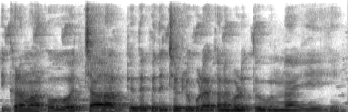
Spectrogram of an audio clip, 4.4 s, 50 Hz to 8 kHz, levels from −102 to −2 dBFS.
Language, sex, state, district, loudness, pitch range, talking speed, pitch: Telugu, male, Telangana, Hyderabad, -14 LUFS, 120-135 Hz, 125 wpm, 125 Hz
